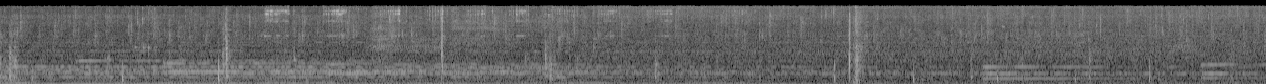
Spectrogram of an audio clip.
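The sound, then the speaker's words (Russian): Rain falls steadily, a continuous hiss dotted with many scattered sharp drop taps and splashes throughout. “Дождь какой-то горячий.”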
